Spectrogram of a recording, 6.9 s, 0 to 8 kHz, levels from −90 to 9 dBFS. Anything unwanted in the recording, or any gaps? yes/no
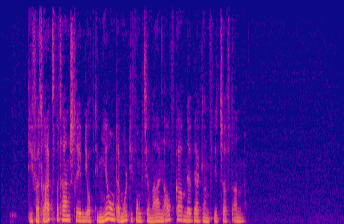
no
